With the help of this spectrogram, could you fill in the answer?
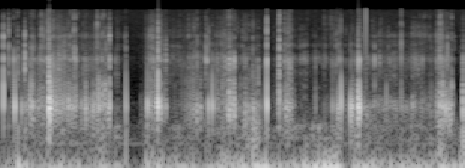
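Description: Long acrylic nails scratch and tap a thin printed beeswax-coated cotton food wrap, white with a dark pattern, moulded over a microphone. Crinkly, waxy scratching and quick sharp taps sit over a steady low rumble throughout.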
